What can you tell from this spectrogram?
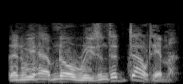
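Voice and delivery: closing the matter. A narrator's reading. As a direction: end the discussion firmly. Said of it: "There was closure in his voice".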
